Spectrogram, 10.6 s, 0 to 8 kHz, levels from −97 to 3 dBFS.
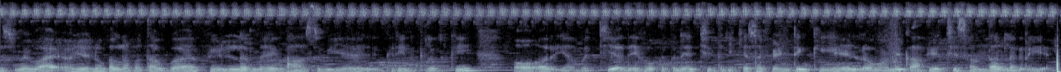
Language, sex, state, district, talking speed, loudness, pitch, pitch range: Hindi, male, Uttar Pradesh, Jalaun, 200 wpm, -31 LUFS, 115 Hz, 105-120 Hz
